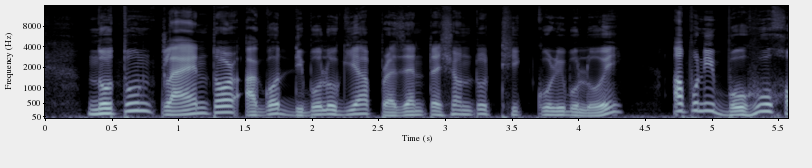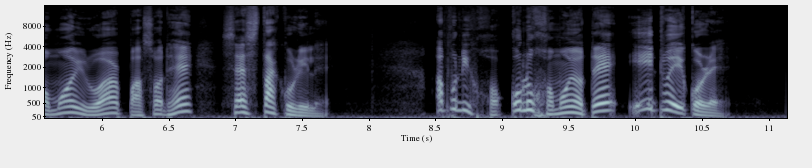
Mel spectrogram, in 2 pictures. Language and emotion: Assamese, disgusted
